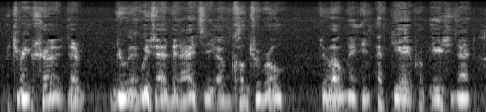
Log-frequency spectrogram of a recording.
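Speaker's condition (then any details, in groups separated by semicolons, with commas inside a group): Cerebral palsy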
